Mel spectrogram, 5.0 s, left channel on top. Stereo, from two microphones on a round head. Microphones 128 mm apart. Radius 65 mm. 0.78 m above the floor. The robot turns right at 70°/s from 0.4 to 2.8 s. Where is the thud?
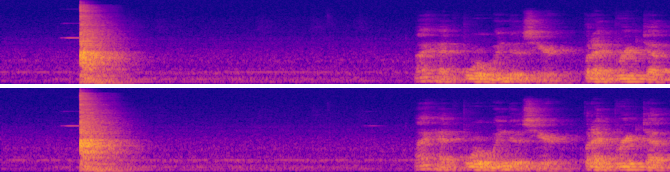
15° right (ahead or behind), 1.4 m; by 0.9 s 30° right (ahead or behind), 1.4 m.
